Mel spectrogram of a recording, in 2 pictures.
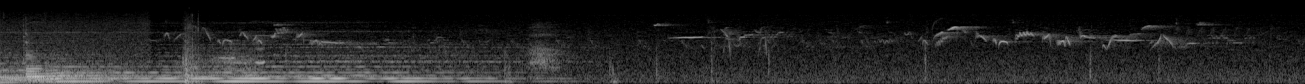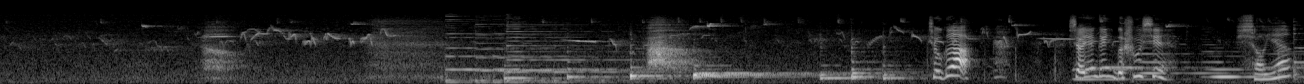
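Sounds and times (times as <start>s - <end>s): faint outdoor hiss: 0.0s - 26.0s
small birds chirping: 1.5s - 26.0s.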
